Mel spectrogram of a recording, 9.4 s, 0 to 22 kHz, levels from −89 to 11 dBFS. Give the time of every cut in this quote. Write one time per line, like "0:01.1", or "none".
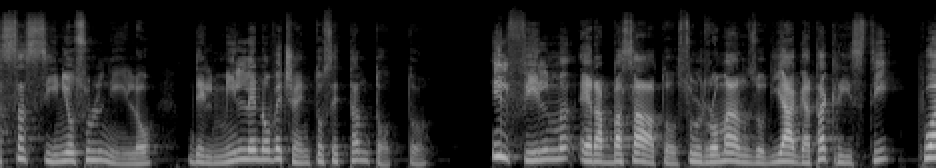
none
